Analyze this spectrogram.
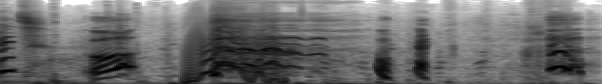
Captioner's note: record scratches; laughing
